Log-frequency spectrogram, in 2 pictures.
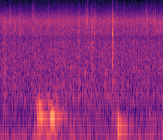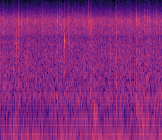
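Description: Steady rain hiss with scattered sharp ticks of single drops striking close by. Brief faint low voice-like sounds come about a second and two and a half seconds in.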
